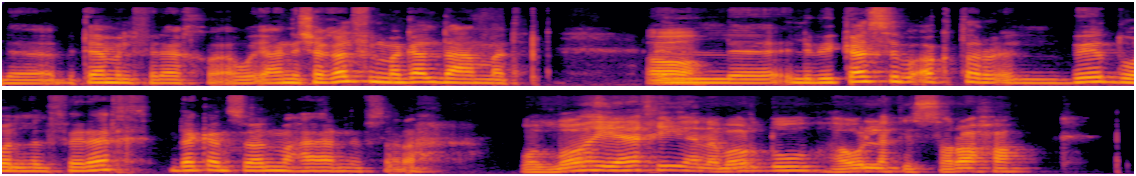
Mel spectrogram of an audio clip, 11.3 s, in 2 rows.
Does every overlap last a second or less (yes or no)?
yes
